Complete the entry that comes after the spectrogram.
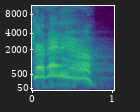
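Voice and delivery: mock, very high shouted yell. Retelling how a lady in labor called through the door: imitating a lady yelling. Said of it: "she yells".

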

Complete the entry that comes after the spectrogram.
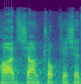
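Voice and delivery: normal talking voice

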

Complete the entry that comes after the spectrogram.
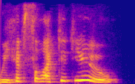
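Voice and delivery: tearful, choked-up voice. Announcing to someone that they have been selected, about to cry. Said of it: "and I'm going to cry. Sorry about that".

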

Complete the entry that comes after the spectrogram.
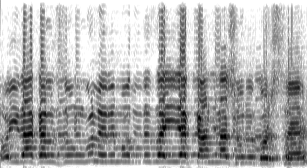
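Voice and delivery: tearful, high preacher-style wail.

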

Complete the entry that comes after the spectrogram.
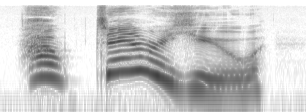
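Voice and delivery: prettily exclaimed, high voice. A woman taps a man's fingers with her parasol: exclaiming prettily. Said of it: "she exclaimed prettily".

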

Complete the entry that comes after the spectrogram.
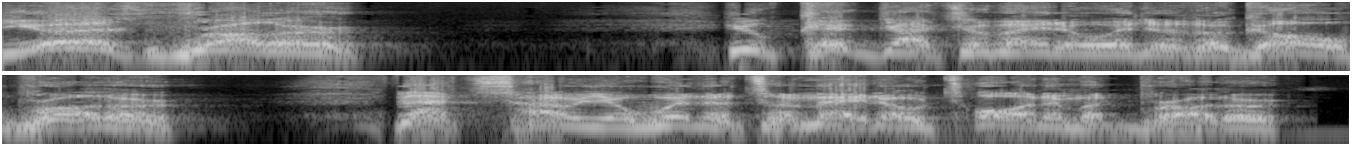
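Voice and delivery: loud, pumped-up, blustering yelling. Cheering a goal kicked with a tomato: Hulk Hogan yelling. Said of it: "Hulk Hogan is yelling".

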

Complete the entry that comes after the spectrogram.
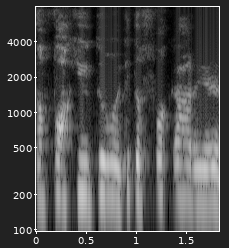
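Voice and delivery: high-pitched, mild mock yell in cop voice. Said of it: "like, yelling at my father".

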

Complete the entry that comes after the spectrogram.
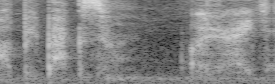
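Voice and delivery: soft, voiceless whisper. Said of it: "Why are you whispering?".

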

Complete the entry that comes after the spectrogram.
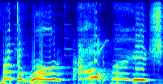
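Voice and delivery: tiny, very high-pitched cartoon mouse voice. Playing a Mario game and voicing a Toad, in a Mickey Mouse-like Toad voice. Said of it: "My toad voices kind of sound like Mickey Mouse".

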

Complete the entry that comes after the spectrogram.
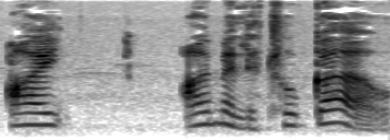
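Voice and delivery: uncertain, hesitant delivery. Alice answers the pigeon's question about what she is, rather doubtfully. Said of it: "rather doubtfully".

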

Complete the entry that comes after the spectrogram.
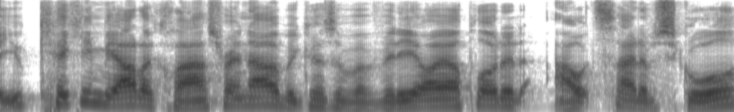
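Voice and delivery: ordinary delivery

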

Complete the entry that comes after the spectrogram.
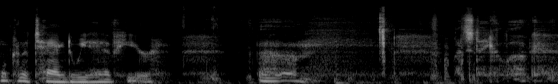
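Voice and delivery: thrilled, secretive, very hushed excited whisper. Going through a tub of beaded pouches, checking a tag: excited whisper. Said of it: "I don't know why I'm whispering".

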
